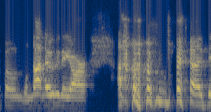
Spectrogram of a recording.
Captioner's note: laughs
